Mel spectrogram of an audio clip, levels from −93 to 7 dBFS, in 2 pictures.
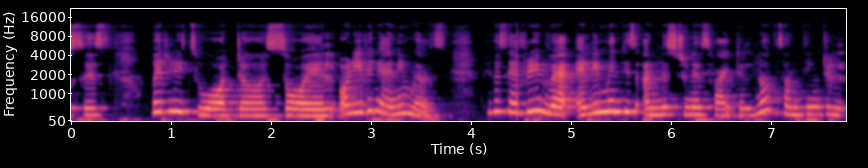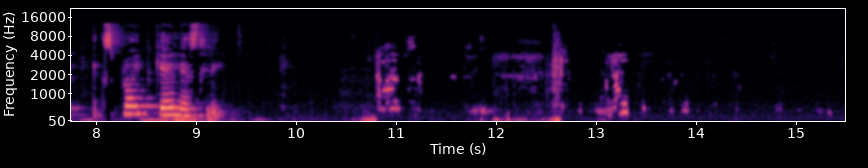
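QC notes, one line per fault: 4.46 s and 10.72 s, dropped buffer (overrun): the speech jumps forward, skipping roughly 40 ms at the first and about 20 ms at the second. The likely cause is samples not being collected before the hardware overwrote them, leaving the edges spliced directly.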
